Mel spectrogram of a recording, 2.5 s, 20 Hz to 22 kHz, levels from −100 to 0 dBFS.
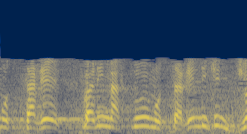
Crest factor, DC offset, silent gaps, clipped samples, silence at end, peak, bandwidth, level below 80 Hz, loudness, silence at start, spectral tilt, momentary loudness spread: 14 dB; under 0.1%; none; under 0.1%; 0 s; -2 dBFS; 3.8 kHz; -44 dBFS; -17 LUFS; 0 s; -9.5 dB/octave; 2 LU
